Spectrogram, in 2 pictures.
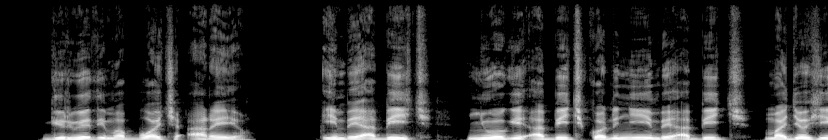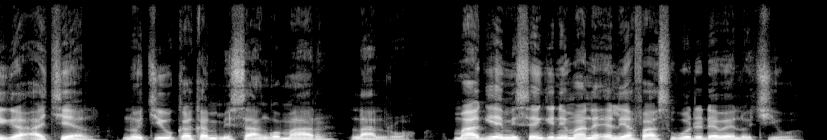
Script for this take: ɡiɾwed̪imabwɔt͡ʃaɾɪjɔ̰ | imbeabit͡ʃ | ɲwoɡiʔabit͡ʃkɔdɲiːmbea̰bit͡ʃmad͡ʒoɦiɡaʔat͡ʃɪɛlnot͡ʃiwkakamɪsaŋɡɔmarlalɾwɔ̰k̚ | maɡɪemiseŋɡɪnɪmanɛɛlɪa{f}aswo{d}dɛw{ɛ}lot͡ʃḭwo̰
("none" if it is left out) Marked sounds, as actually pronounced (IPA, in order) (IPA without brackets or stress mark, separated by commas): f, d, ɛ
